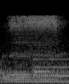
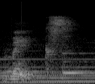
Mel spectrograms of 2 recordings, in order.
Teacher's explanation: Sin embargo, la S no es la S vibrada, como el zumbido de abeja, como zzz, no es así. La S es suave, como silbada.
